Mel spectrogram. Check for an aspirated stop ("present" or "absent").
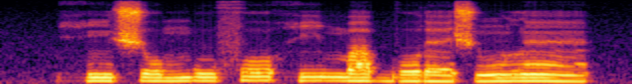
absent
